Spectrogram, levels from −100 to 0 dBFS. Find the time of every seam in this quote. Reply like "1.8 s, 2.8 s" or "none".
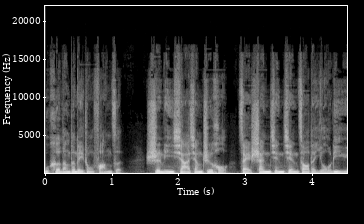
1.4 s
